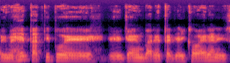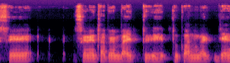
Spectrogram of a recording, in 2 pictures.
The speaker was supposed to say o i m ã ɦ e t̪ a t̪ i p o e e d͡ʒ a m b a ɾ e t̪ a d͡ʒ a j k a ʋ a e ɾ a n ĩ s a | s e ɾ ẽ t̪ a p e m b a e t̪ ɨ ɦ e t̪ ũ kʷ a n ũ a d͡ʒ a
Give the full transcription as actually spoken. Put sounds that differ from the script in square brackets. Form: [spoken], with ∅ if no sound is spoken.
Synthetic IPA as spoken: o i m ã ɦ e t̪ a t̪ i p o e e d͡ʒ a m b a ɾ e t̪ a d͡ʒ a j k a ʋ a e ɾ a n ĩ s [e] | s e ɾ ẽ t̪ a p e m b a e t̪ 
